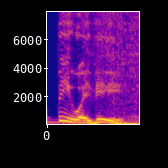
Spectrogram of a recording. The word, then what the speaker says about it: BYD: Se escribe BID, pero se dice BYD.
